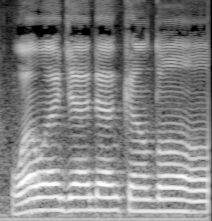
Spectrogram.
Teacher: Jadi kita baca wa wajadaka dha, kita panjangkan 6 harakat, kemudian baru masuk kepada huruf bersabdu ni. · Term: mad lazim kalimi musaqqal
